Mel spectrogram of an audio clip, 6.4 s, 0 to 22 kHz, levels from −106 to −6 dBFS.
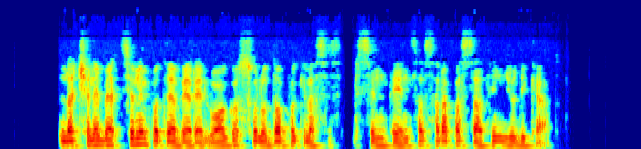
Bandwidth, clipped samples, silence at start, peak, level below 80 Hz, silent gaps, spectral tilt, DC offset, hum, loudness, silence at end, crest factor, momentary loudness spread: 9.2 kHz; under 0.1%; 0.6 s; -4 dBFS; -64 dBFS; none; -6.5 dB/octave; under 0.1%; none; -21 LUFS; 0.9 s; 18 dB; 8 LU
